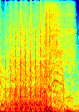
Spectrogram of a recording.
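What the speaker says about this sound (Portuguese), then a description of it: "tá dando tiro aqui do lado" Gunfire in the tactical shooter Rainbow Six: a rapid automatic burst rattles steadily for over a second, loud and dense, then cuts off.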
